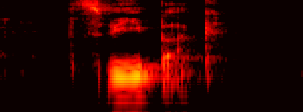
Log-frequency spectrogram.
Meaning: zwieback (toasted sweetened bread)
- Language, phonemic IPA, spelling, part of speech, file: German, /ˈt͡sviːbak/, Zwieback, noun, De-Zwieback.ogg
